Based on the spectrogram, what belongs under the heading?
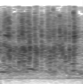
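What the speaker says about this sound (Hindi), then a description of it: "आरती समाप्त हुई, तालियां बजाइए।" Brief burst of audience clapping at a comedy poetry gathering after an aarti, a dense, steady patter of many hands throughout with no clear talk on top.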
